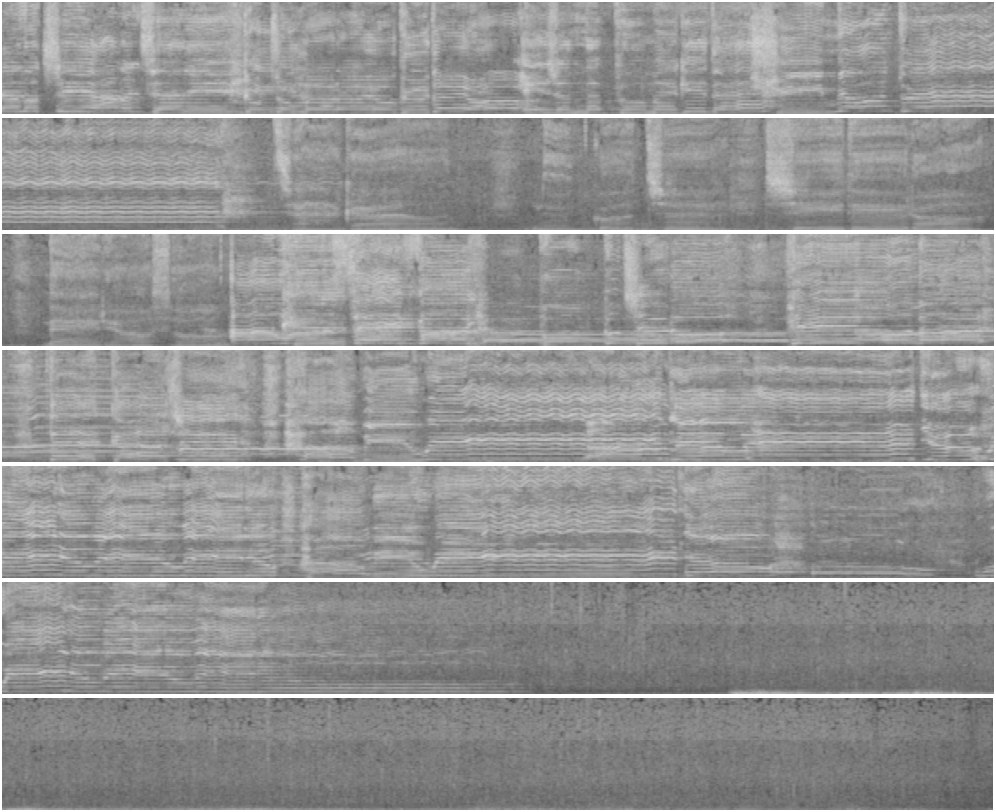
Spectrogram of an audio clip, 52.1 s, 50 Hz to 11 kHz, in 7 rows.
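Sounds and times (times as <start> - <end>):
male voices singing in harmony: 0.0 - 41.2
rain hiss: 0.0 - 52.0
held sung note: 16.6 - 25.8, 26.6 - 28.6, 29.6 - 37.0
thunderclap rolling: 42.6 - 47.4.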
